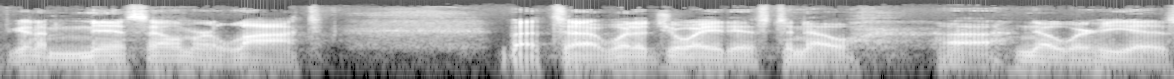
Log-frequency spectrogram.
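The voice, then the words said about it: Rough, sick-sounding voice. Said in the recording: “Excuse my voice too. I'm catching a healing... you fight what I'm fighting for a couple days. I start to sound a little bit more like my dad”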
